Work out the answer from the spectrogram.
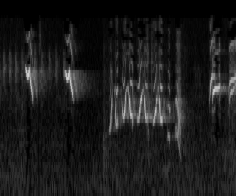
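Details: Young Oriental magpie-robin singing vigorously as a wild bird comes near: sharp whistled notes sliding downward, then a rapid burst of rising and falling chirps and another bright whistle, with short pauses between phrases.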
